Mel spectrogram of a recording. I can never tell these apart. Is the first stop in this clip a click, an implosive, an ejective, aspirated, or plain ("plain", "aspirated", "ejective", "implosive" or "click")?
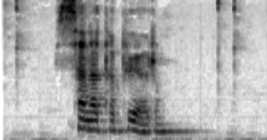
aspirated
